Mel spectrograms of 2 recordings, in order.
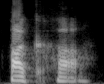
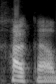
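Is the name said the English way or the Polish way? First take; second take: Polish; English. First: The name is said the Polish way. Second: The name is said the usual English way. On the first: "in Polish it's pronounced Akha, with pronounced H" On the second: "so I'm used to hearing Haka"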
